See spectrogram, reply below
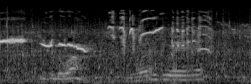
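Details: Oriental magpie-robin calling, meant to get a mute magpie-robin singing: a bright whistle, a falling slurred phrase, then a run of quick varied chirps and twittering notes with lower warbling underneath.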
